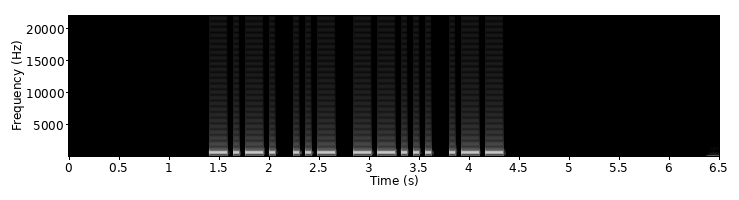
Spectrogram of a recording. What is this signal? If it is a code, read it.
Morse code, heard as a keyed tone, about 20 wpm, 700 Hz. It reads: CU7W
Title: DXCC-100 Call Signs - 4 Characters - 20wpm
